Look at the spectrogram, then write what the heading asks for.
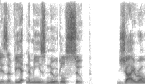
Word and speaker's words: gyro: Gyro is said yee-ro.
